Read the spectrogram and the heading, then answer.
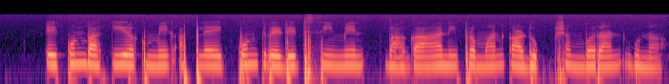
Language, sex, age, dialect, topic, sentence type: Marathi, female, 18-24, Southern Konkan, banking, statement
